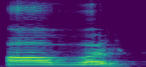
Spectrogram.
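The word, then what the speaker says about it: hour: का जो पैमाना है आवर तो आवर बेबी कॉर्न फाल जो है लेटर ओं साइलेंट है कि शाबाश एच है वह साइलेंट लैटर तो प्यारे बच्चों हमारी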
